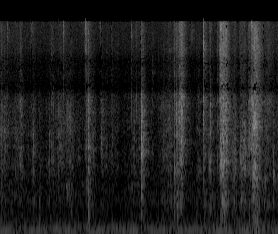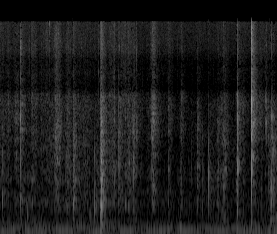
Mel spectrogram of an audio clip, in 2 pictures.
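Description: Scissors cut through packaging during an unboxing, giving a run of irregular close snips and crinkles with small rustling handling noises between them and no voices.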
